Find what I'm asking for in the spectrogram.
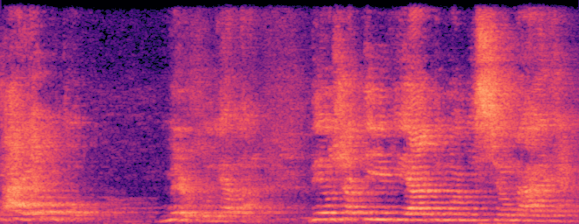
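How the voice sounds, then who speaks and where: A woman speaks in an animated tone at a high pitch, with noticeable background noise and audible room echo. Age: 60s. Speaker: pastor. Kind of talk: sermon. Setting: church.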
